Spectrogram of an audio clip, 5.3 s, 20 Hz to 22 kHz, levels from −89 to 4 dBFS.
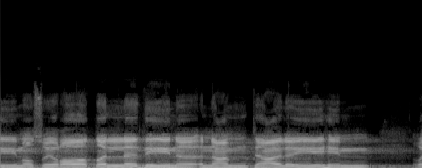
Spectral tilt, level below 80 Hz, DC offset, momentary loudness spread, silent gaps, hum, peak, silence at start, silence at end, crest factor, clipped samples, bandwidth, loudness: -5.5 dB/octave; -74 dBFS; under 0.1%; 6 LU; none; none; -14 dBFS; 0 s; 0 s; 16 dB; under 0.1%; 10.5 kHz; -28 LUFS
